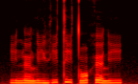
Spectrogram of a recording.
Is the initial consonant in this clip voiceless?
no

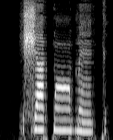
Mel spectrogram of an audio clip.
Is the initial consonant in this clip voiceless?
yes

